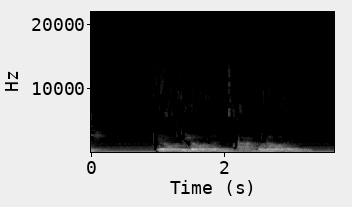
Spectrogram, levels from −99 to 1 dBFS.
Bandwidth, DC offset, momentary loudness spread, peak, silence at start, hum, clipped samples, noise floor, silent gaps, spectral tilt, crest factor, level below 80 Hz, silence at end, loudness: 2.7 kHz; under 0.1%; 25 LU; -20 dBFS; 0 s; none; under 0.1%; -58 dBFS; none; -11 dB/octave; 20 dB; -72 dBFS; 0 s; -38 LUFS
